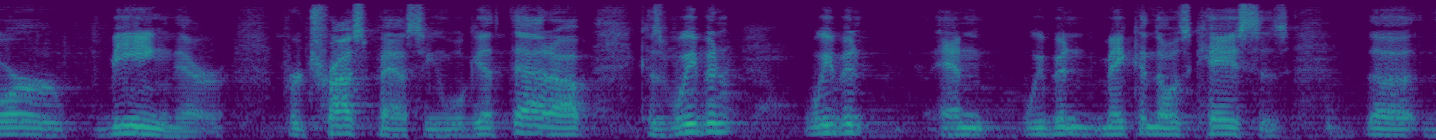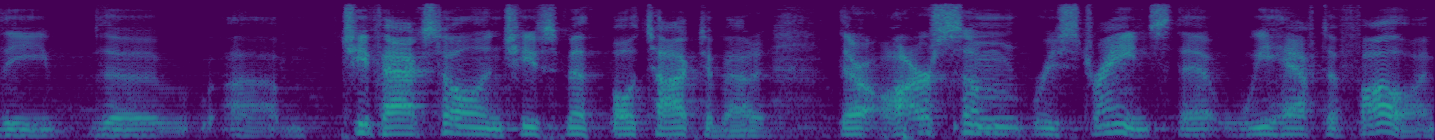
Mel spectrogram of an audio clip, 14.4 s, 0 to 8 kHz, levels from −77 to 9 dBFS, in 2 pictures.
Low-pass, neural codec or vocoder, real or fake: 7.2 kHz; vocoder, 24 kHz, 100 mel bands, Vocos; fake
